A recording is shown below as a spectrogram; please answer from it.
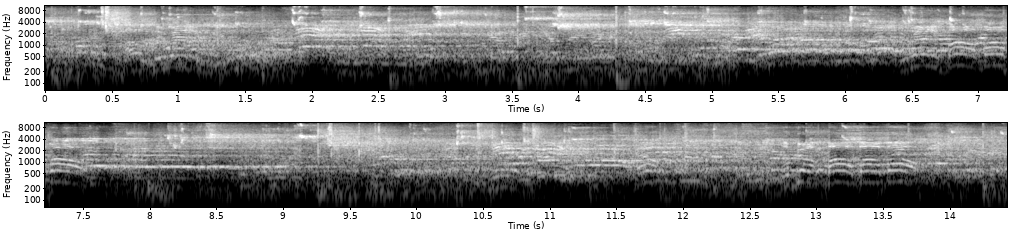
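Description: Basketball game sounds in a large echoing gym: the ball dribbling on the hardwood floor, sneakers squeaking with sharp chirps near the middle and near the end, and players and spectators calling out indistinctly.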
